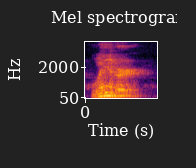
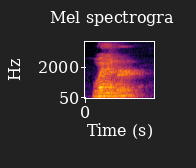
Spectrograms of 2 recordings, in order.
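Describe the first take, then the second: No difference in how they are said.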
